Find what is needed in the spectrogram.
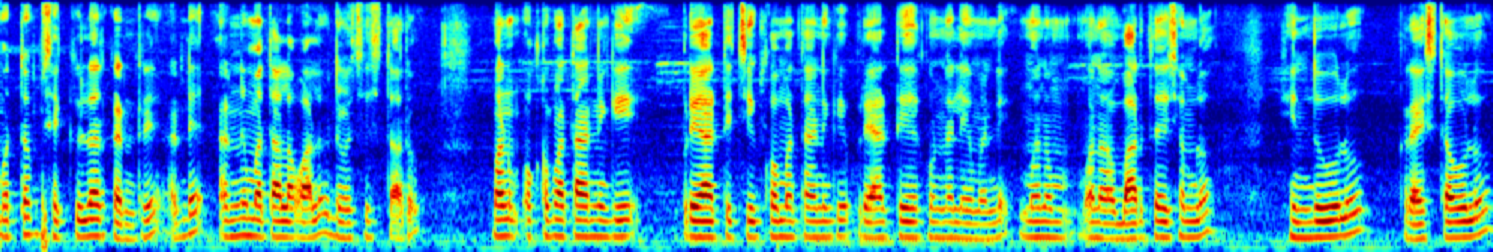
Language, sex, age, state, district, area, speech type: Telugu, male, 18-30, Andhra Pradesh, Sri Satya Sai, urban, spontaneous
